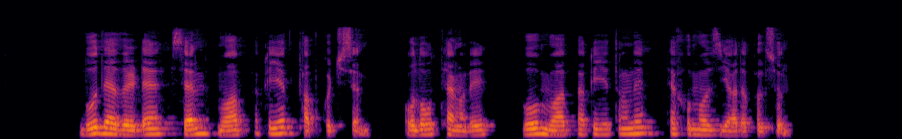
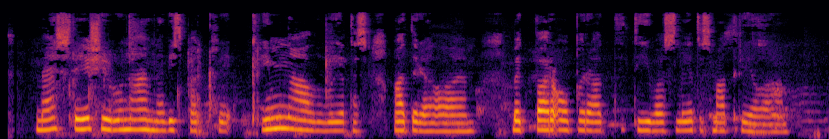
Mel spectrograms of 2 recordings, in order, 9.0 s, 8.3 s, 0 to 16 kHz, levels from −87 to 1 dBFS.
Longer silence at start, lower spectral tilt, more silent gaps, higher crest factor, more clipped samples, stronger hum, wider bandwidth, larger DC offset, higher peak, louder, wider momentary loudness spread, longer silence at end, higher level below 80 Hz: first, 0.8 s vs 0.35 s; first, -7 dB/octave vs -4 dB/octave; first, 3.73-4.04 s, 4.96-5.22 s vs none; about the same, 18 dB vs 18 dB; neither; neither; second, 7.8 kHz vs 11.5 kHz; neither; second, -12 dBFS vs -4 dBFS; second, -30 LUFS vs -23 LUFS; about the same, 11 LU vs 13 LU; first, 1.1 s vs 0.1 s; second, -74 dBFS vs -66 dBFS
